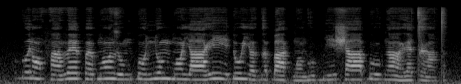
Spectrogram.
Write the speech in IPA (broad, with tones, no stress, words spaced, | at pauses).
ɡʷi˧ɾɔ̃˨ fã˨vɛ˦ pə˨ bɔ̃˦zu˨ŋɓo˧ ɲo˦mbɔ̃˧jaː˨ɣiː˦˨ ɗu˦jə˨ ɡə˦ɓaː˧ɡ͡bɔ̃˨ɡu˧ bi˨˦ʃaː˦ ɓu˧ ɡã˦˨ɣɛ˧tɣã˨t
